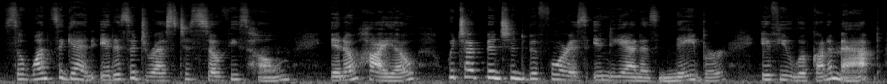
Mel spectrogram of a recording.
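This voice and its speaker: A woman's voice: medium pitch, expressive, a little slow, vocal fry, slight background noise. A woman reading a children's storybook aloud as a teacher, carefully explaining as she goes.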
